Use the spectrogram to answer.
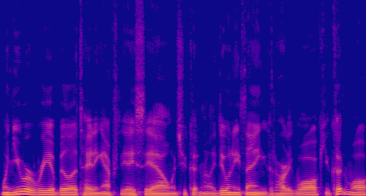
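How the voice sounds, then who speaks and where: A man with a fairly low, dark, mellow voice talks at a very fast pace with ordinary pitch variation. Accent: Alabama. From US South, Mobile, Alabama. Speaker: podcast host. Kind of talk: casual interview chat. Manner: halting.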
